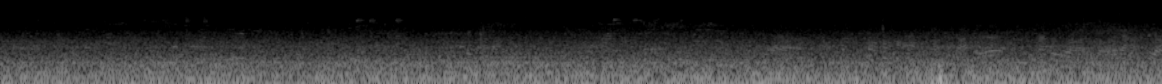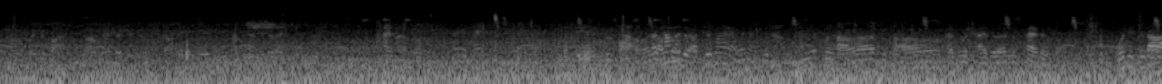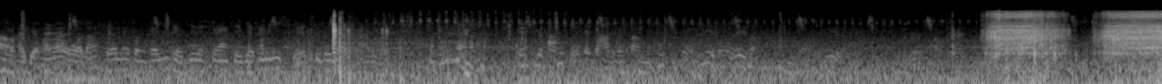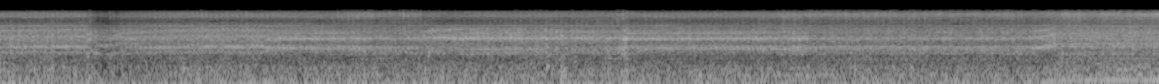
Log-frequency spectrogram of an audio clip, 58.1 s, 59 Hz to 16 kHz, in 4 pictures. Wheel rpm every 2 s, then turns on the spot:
0, 0, 0, 0, 0, 0, 0, 0, 0, 0, 0, 0, 0, 0, 0, 0, 0, 0, 0, 0, 20, 90, 140, 160, 160, 160, 160, 160, 200.
none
